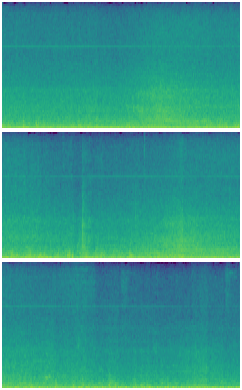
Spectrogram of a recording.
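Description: Stainless-steel passenger coaches rolling past close by: a steady low rumble of wheels on rail with a rush of air. The air swells twice, and there is one sharp click about five seconds in.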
